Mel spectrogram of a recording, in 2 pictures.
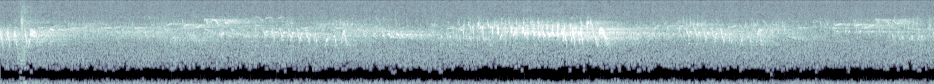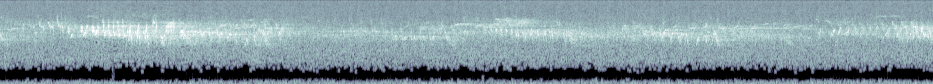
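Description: Small birds chirping and trilling together, swelling and fading in bouts every few seconds.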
